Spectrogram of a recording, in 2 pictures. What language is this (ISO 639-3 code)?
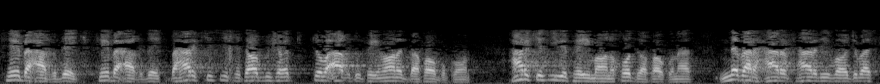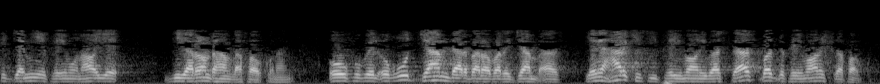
fas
